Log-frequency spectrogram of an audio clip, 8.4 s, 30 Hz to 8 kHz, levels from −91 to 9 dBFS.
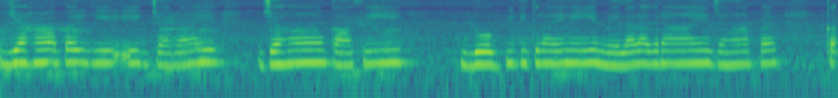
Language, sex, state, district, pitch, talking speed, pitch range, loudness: Hindi, female, Uttarakhand, Tehri Garhwal, 225 Hz, 155 wpm, 215-230 Hz, -16 LUFS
